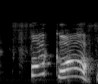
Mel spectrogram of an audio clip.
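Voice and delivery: high, indignant outburst; exasperated dismissal. Real, not acted. Podcaster rejecting the league's excuse, exasperated. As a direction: reject the excuse with real irritation, pitched high.

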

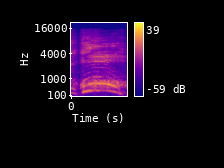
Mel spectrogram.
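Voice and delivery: high, loud "oh"; mock startled cry. Retelling the couple caught kissing, high startled cry. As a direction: imitate a shocked couple's yelp. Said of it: "They were like".

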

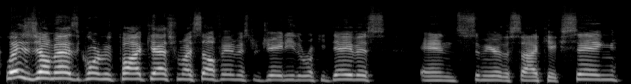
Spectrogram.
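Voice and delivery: loud, high podcast sign-off; announcer voice. Real, not acted. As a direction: announce the show like a host.

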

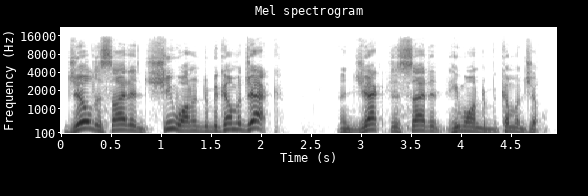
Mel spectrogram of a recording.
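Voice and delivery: measured preschool-teacher storytelling with long pauses; deliberate presidential cadence for small children; Obama. Acted. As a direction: pause weightily between phrases of a nursery rhyme. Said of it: "I did one as Obama as a preschool teacher".

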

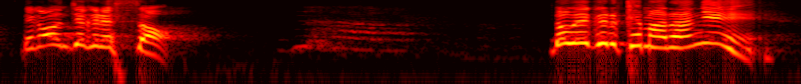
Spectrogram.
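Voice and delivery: high, loud protest; hammed-up wounded objection; mock indignant. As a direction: act out an outraged self-defence. Imagined indignant reply to accusers.

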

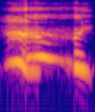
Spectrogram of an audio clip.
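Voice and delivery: high, loud scandalized gasp; hammed-up gasp of the onlookers; shocked gasp.

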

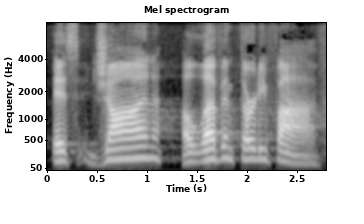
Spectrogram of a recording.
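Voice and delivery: ordinary delivery

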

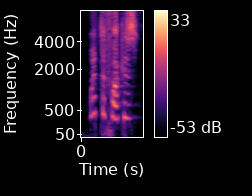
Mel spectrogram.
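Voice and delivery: high, incredulous what the fuck; shocked disbelief. Real, not acted. Daughter learning mom replied with a heart, high shocked disbelief. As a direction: pitch it up in disbelief.

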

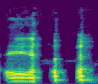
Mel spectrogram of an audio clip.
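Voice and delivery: holding back a laugh; stifling a chuckle; trying not to laugh. Real, not acted. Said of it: "I'm not gonna laugh at my man".

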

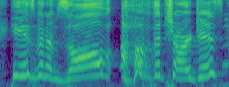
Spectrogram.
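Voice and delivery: high, emphatic courtroom-style declaration; hammed-up official statement, amused; mock defense lawyer. Dog owner clears her client to neighbors, mock lawyer. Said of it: "I literally was like".

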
